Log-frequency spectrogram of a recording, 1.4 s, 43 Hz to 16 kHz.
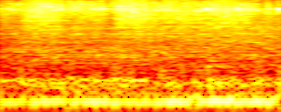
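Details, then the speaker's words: Isuzu/Holden PF50 Gemini with freshly built turbo engine, first start on a new injector map after oil pressure check: steady low rumble, even beat, no knocks or misses; smooth healthy idle. "the Gemini lives it lives it and just sounds good it sounds really good actually doesn't"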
